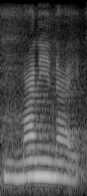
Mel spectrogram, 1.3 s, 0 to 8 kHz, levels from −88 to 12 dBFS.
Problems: constant background noise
